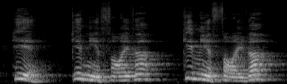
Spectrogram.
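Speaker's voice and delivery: high, pushy little voice; cheeky talking ankle. Acted. Talking ankle begs the doctor, high and cheeky. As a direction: beg for the fiver.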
